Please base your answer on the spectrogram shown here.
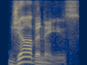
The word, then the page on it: Javanese: British English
